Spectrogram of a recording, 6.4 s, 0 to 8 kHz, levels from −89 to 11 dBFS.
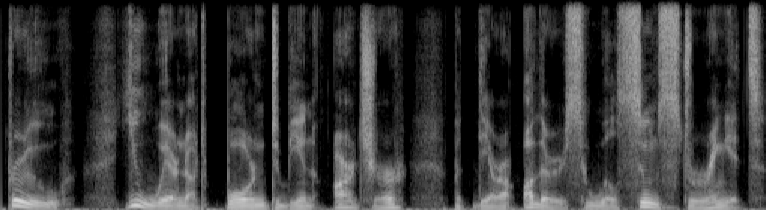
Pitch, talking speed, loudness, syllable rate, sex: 105 Hz, 170 wpm, -18 LUFS, 4.4 syllables/s, male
